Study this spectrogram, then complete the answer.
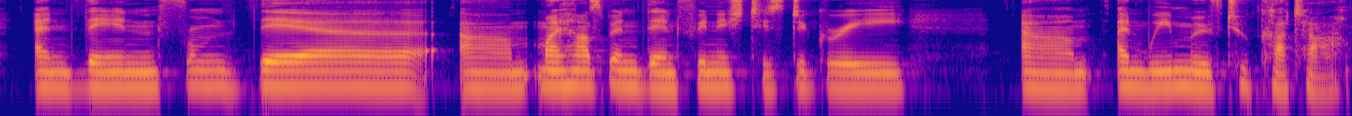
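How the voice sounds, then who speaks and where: Speaking with an Australian accent, a woman uses a very deep, low pitch and a monotone, flat intonation at a fairly slow pace. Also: very clean recording, silent background. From Adelaide, Australia. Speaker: educator and artist manager. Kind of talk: interview answer.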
